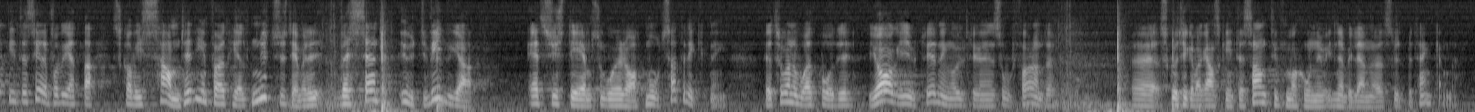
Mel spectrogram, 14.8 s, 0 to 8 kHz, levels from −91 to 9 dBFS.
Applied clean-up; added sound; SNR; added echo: none; Drawer open or close; 9 dB; reverberation time 0.3 s.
